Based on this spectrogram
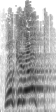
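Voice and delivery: sudden high, loud burst on up; emphatic exclamation. Real, not acted. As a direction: shout the command to wake them.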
